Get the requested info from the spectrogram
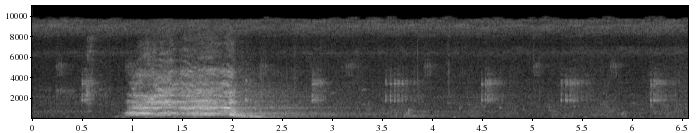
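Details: African forest elephant calf cooling off in the water at Dzanga Bai, Central African Republic, while its mother drinks; one loud, harsh, rich call lasting about a second, ending in a falling tail, over a steady background of frogs and insects.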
